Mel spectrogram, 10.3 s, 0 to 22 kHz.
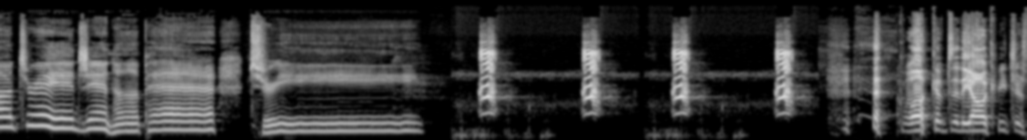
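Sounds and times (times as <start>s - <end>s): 
speech: 0.0s - 5.0s, 8.4s - 10.2s
geese honking: 4.6s - 8.2s
laughter: 8.3s - 9.4s.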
